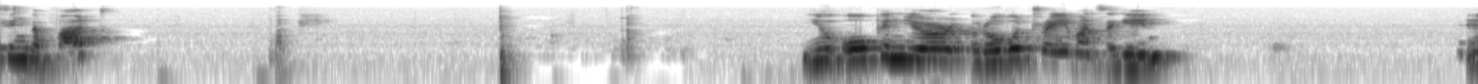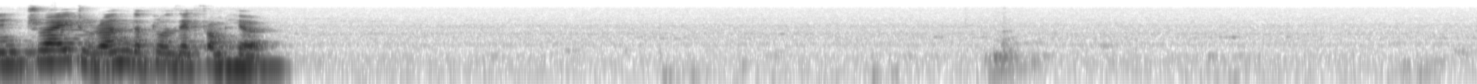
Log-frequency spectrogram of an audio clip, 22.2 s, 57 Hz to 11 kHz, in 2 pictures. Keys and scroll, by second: 2.0 ctrl+s, 3.8 Delete, 3.9 ctrl+s.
